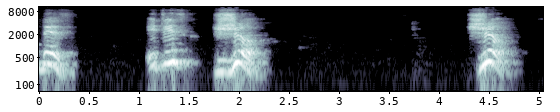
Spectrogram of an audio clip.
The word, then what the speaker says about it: je: Whenever you are pronouncing this, it is je. Je. Whenever you are pronouncing this, it would be j'ai.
